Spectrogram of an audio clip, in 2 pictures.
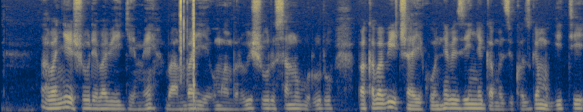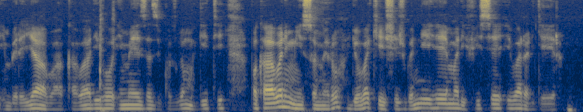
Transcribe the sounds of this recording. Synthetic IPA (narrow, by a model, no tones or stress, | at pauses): aβaɲe̞ːʃuɾeβaβiɡe̞me̞βaːmbaje̞umŋaːmbaɾowiʃuːɾusanuβuɾuɾuβakaβaβiːt͡ʃaje̞kuːn̥e̞βe̞ziːɲeɡamozikʰo̞zɡwe̞muɡitʰiimbe̞ɾe̞jaːβohakʰaβaɾiɦo̞ʔime̞ːzaziko̞zɡwe̞muɡitʰiβakaβaβanimɲiːso̞me̞ɾo̞ɾjoːβakʰiːʃiʒɡwe̞niɦe̞maɾifise̞ʔiβaɾaɾɟe̞ːɾa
